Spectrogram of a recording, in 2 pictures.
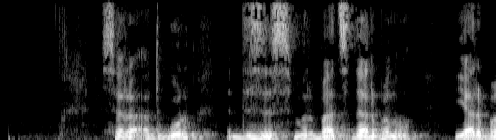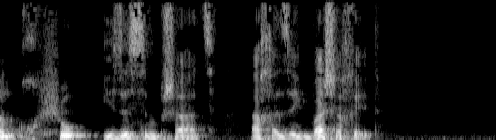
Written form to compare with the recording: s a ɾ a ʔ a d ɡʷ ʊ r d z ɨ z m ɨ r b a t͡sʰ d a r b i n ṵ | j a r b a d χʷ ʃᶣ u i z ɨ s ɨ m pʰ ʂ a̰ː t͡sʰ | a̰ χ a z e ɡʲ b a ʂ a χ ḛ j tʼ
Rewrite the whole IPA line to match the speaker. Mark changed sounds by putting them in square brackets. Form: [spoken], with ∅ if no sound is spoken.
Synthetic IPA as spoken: s a ɾ a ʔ a d ɡʷ ʊ r d z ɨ [s] m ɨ r b a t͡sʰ d a r b [a] n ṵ | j a r b a [n] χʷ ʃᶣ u i z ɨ s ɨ m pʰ ʂ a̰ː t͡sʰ | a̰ χ a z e ɡʲ b a ʂ a χ ḛ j tʼ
